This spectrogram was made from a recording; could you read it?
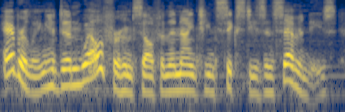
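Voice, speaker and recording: Expressive, lower-pitched woman narrator. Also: fast, slightly rough. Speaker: narrator, co-host. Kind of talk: scripted true-crime narration. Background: music.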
